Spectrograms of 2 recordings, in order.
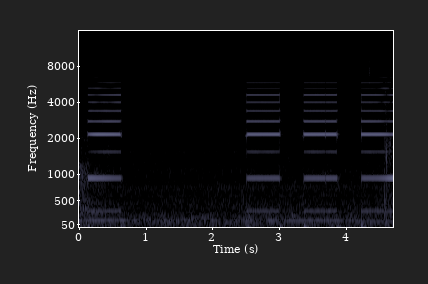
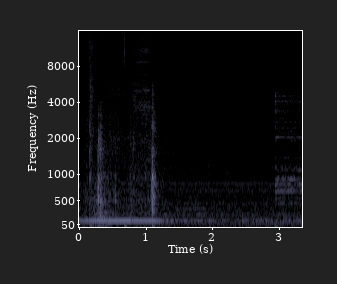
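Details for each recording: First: MacBook Air that will not power on, with RAM integrated on the motherboard. At power-on, three clear half-second beeps repeat, a RAM fault code (bad chip or cracked solder suspected): three-beep RAM error. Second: MacBook Air with integrated RAM, previously three beeps and no power-on: after reflowing eight RAM chips, handling clicks over low hum, then clear normal startup chime with no error beeps; fixed.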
